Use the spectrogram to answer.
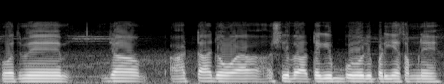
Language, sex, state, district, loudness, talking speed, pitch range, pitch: Hindi, male, Punjab, Pathankot, -10 LUFS, 135 wpm, 135-140 Hz, 135 Hz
